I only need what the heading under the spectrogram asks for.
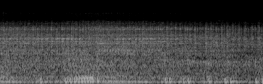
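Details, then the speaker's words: Triumph T90 twin on its first shakedown ride, pulled over while struggling and fuel supply being checked: a fast, light ticking rattle over an uneven idle; top-end rattle, cause not confirmed. "Hear that rattle? That's top end."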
